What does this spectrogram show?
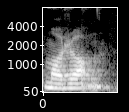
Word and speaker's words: morgon: Morgon is the Swedish word for morning, but we normally pronounce it more like morgon.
